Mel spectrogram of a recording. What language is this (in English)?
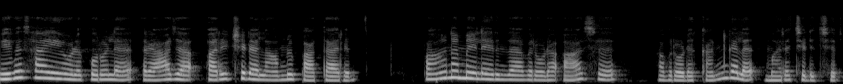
Tamil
